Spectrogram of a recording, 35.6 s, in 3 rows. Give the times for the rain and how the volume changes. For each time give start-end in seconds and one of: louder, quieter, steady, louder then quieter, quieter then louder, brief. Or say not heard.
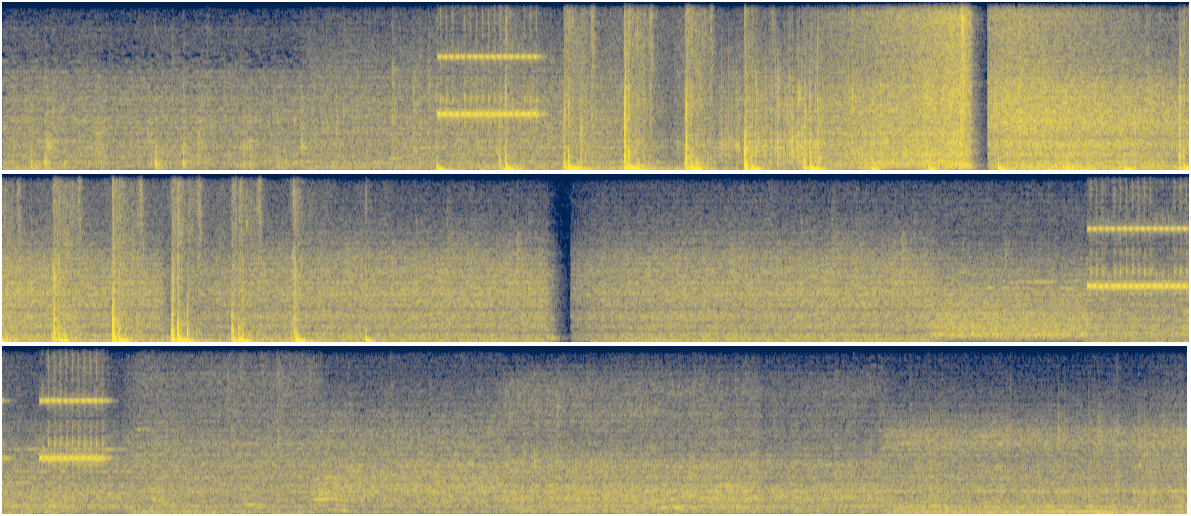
0.0-35.5 louder then quieter.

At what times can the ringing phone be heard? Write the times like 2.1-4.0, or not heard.
4.3-5.5, 22.7-24.9.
